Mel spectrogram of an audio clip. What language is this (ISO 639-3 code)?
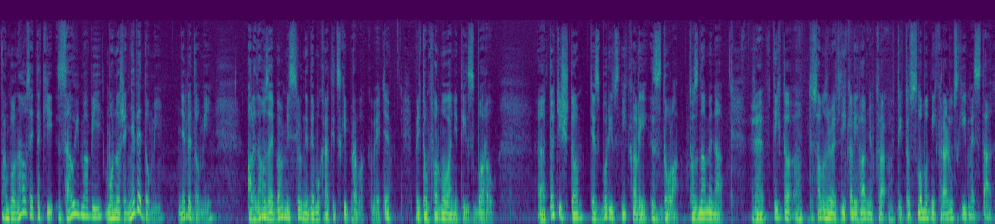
slk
